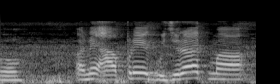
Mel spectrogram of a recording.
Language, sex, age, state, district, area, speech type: Gujarati, female, 45-60, Gujarat, Morbi, urban, spontaneous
